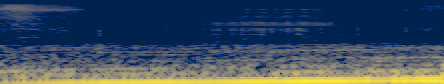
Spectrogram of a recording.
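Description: Low, steady rumble of a car being driven, heard from inside the cabin; it swells at the start and then holds.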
